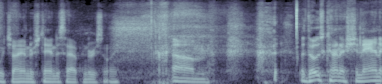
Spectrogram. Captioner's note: all chuckling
